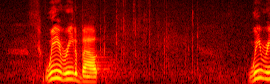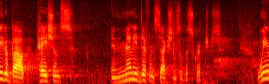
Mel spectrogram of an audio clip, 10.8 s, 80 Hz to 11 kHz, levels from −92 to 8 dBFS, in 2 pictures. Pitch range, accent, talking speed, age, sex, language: 150-210 Hz, American, 85 wpm, 60-79, male, English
